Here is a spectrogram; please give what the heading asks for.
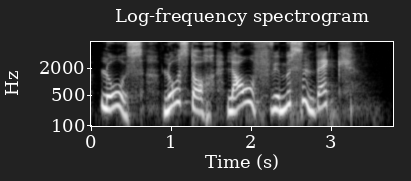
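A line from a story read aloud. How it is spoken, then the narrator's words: Hedgehog squawking, bellowing in ear. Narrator (German): Der Igel quäkte und brüllte in Molchis Ohr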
